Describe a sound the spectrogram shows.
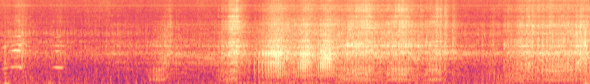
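A dirt bike rides along a dirt trail.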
